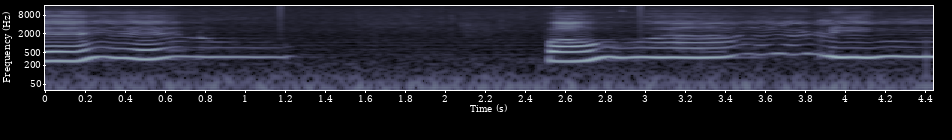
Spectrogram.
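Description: A woman's voice singing a slow, wordless, unaccompanied melody: a held note that wavers and rises over its first second, a pause of about a second, then a second phrase with quick shakes on its held notes.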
